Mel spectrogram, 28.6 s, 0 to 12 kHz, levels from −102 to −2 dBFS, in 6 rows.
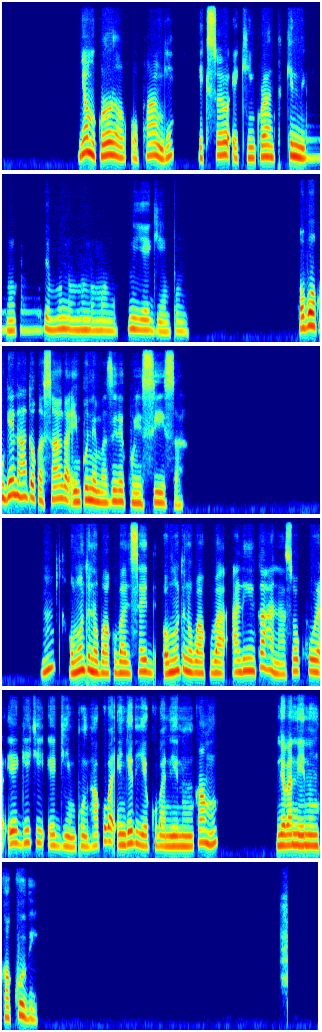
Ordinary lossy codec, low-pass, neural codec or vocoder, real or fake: none; 10.8 kHz; vocoder, 24 kHz, 100 mel bands, Vocos; fake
